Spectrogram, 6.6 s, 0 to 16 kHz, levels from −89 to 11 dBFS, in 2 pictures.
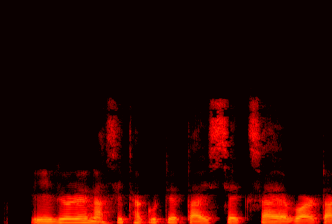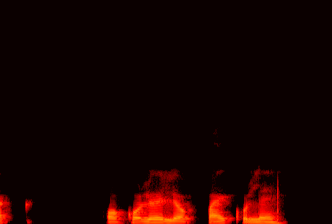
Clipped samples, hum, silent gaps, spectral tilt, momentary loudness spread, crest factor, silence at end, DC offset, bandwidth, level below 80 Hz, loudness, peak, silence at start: under 0.1%; none; 3.50-3.57 s, 3.71-4.35 s, 5.34-5.39 s; -6.5 dB/octave; 6 LU; 20 dB; 0.45 s; under 0.1%; 9 kHz; -62 dBFS; -35 LUFS; -16 dBFS; 0.3 s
